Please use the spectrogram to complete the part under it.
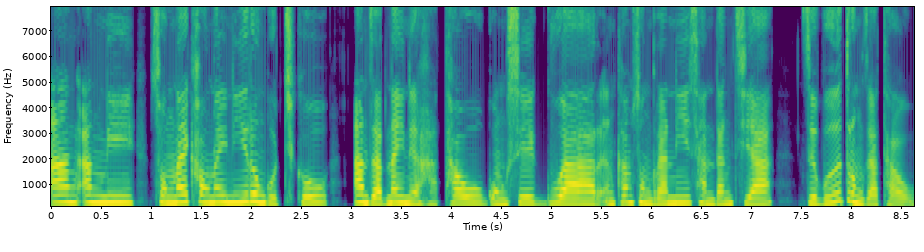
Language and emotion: Bodo, happy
